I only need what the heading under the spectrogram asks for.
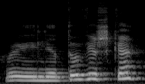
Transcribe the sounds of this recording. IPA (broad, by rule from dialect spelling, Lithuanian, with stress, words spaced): ˈʋɐ iː lʲiɛˈtʊʋʲɪʃkɐ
